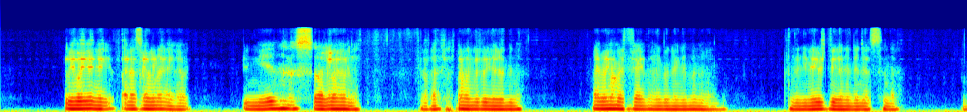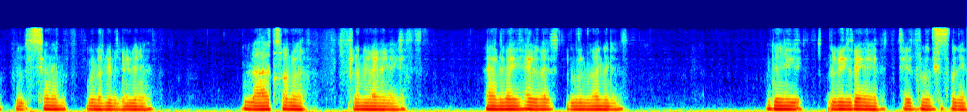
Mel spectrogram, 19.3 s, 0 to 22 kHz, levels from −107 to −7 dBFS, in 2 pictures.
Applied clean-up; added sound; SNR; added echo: neural diffusion model UNIVERSE++.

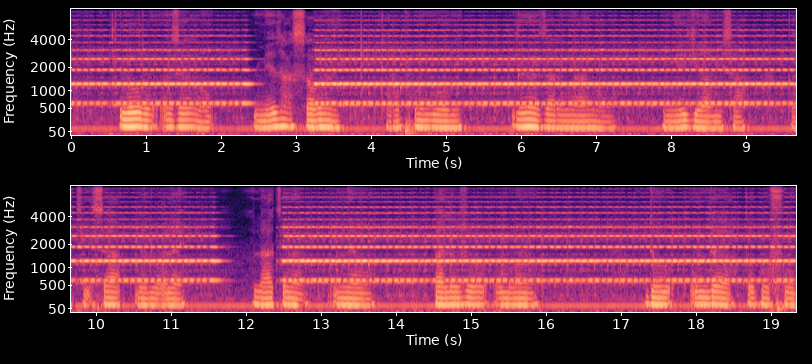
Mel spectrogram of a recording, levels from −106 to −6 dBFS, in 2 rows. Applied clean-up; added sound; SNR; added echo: none; Bowed string instrument; -2 dB; none.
